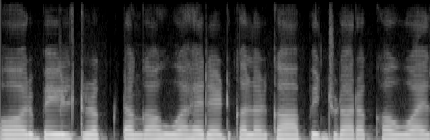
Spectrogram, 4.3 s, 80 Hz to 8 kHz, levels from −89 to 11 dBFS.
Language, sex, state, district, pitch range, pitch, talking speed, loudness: Hindi, female, Haryana, Charkhi Dadri, 220-225 Hz, 225 Hz, 180 wpm, -13 LUFS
